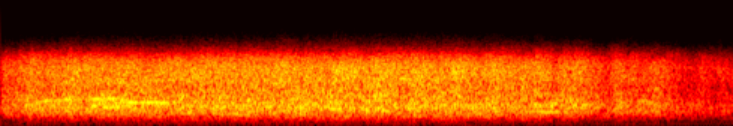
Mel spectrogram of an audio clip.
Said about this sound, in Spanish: El aplauso es fuerte y potente.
